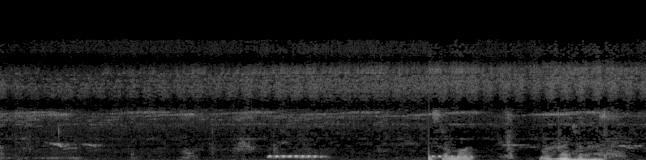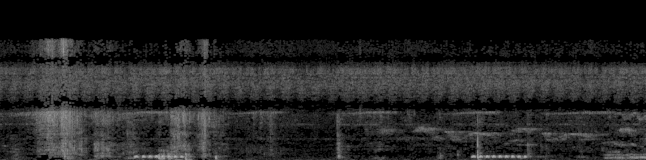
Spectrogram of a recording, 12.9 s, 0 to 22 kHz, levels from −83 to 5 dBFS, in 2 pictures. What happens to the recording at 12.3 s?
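At 12.25 to 12.27 s the audio has chunks out of order. One 10 ms chunk arrives a single chunk late. It plays after the chunk that should follow it. Nothing is missing, but the two short pieces are swapped. The swap creates three hard joins in a 20 ms window. Each join is a sudden jump in the waveform. The result is a brief jumbled stutter.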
